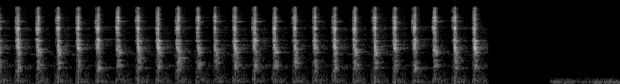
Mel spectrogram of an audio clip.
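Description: A countdown-timer clock-tick sound effect: sharp, evenly spaced ticks, about five a second, running for nearly five seconds and then stopping. It marks the five-second answer time.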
